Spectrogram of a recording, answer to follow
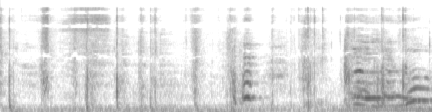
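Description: Scattered light clicks and taps, with a child's short vocal sound about two and a half seconds in and a longer, gliding one near the end.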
